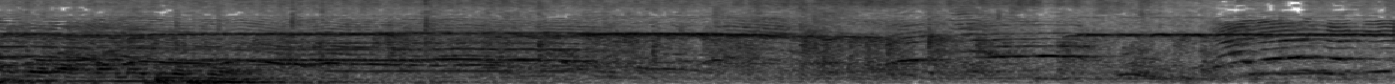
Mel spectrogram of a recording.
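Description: A large gathering at a diploma ceremony for orators, lively cheering and acclaim carrying loud, high excited voices, mostly children's, shouting and calling together continuously.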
